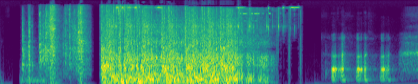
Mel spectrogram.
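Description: A short crackle of shots, then a loud, sustained burst of rapid automatic gunfire lasting about two seconds, harsh, used as a sound effect, before a voice briefly begins talking.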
